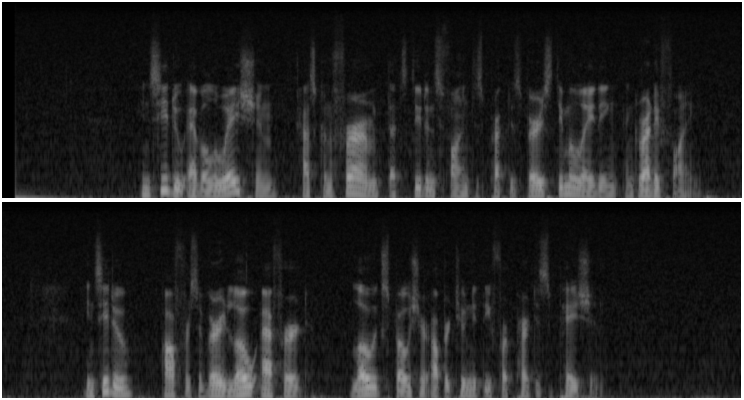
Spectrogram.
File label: Narration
